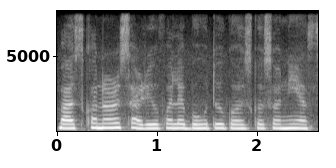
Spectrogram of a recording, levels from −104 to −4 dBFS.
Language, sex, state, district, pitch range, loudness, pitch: Assamese, female, Assam, Kamrup Metropolitan, 255-270 Hz, -12 LUFS, 265 Hz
